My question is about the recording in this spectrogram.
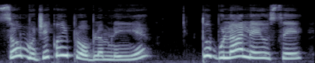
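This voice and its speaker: A bossy young newlywed who snaps back and scolds her friend with quick retorts, as a woman narrator puts her on. Her voice sits high but warm, dry and close to the mic. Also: big pitch swings, dry recording. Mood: bossy, teasing.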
